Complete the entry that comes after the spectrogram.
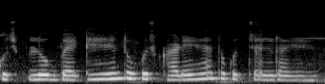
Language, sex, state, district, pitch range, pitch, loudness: Hindi, female, Bihar, Saharsa, 210-250 Hz, 225 Hz, -17 LUFS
